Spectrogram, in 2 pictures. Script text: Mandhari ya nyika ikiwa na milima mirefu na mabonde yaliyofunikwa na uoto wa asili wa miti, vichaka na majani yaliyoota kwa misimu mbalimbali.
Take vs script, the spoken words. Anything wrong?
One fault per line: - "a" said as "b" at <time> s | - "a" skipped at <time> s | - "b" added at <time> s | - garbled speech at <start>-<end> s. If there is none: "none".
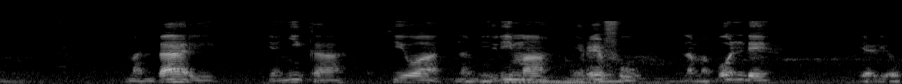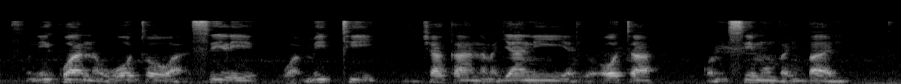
none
